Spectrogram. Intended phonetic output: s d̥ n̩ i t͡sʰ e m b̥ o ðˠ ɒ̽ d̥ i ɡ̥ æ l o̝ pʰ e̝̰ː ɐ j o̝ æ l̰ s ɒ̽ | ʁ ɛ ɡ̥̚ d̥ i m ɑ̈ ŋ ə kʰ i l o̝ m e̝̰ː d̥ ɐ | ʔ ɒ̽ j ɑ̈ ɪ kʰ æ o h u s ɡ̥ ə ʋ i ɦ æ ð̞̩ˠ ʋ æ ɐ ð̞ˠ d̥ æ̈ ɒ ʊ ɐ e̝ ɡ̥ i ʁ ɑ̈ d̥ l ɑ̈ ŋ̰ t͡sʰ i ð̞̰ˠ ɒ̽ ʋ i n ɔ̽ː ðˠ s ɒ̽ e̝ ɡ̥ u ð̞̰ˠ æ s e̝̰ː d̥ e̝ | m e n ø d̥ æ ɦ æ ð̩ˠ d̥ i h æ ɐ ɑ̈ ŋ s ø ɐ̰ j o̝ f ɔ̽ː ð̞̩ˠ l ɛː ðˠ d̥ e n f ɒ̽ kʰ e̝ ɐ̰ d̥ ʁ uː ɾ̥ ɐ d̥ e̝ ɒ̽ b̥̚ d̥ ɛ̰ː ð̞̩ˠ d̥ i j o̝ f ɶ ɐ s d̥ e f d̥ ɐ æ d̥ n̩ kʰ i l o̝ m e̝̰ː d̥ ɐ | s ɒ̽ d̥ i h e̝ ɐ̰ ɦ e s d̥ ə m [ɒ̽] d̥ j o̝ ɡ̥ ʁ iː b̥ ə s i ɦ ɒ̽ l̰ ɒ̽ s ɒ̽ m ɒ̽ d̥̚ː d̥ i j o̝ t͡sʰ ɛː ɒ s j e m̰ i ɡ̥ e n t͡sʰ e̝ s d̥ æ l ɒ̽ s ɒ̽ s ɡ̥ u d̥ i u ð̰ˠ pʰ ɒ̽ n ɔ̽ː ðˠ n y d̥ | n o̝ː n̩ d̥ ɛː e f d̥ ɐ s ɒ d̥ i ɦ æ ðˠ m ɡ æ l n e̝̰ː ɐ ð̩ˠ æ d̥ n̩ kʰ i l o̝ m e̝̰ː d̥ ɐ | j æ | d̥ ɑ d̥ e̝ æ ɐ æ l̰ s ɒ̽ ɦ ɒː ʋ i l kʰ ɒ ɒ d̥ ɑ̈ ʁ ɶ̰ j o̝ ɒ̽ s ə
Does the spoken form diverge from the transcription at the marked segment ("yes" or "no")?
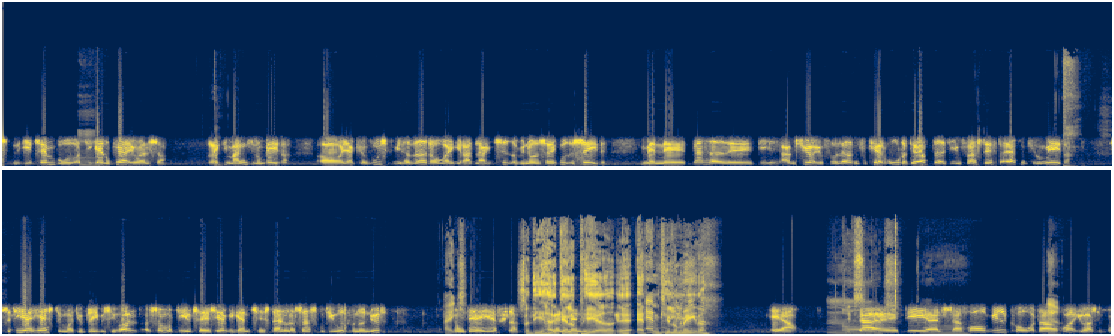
no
